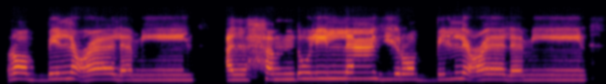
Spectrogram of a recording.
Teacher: رب میں با جو ہے 2 مرتبہ آئے گا کیونکہ وہاں پر مشدہ ہے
